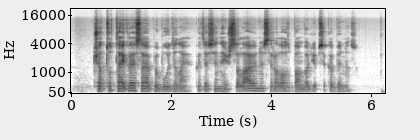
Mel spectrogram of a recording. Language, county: Lithuanian, Marijampolė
